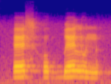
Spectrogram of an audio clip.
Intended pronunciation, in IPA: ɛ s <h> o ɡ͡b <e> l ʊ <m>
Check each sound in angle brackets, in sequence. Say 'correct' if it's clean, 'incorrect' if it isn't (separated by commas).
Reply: correct, incorrect, incorrect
